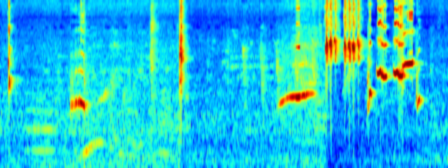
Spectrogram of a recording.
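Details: Oriental magpie-robin trained with Cililin song material: quiet opening with scattered soft whistles, then a long rising whistle followed by quick high rattles and sliding notes.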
